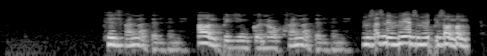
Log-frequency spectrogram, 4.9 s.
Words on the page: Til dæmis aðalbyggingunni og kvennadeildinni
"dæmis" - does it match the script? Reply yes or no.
no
